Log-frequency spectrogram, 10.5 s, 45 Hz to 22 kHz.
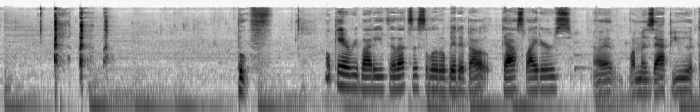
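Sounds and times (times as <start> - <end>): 
people coughing: 0.8 - 1.7
speech: 3.6 - 4.1, 4.9 - 10.4.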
